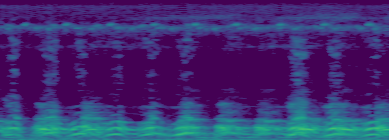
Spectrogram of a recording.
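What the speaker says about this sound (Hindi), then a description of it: "बाकी डॉग्स भौंक रहे हैं के अंदर से।" Several village dogs barking in a rapid rhythmic string of yips and bow-wows, moderately close, with whimpering pitch swoops between barks and no talking.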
